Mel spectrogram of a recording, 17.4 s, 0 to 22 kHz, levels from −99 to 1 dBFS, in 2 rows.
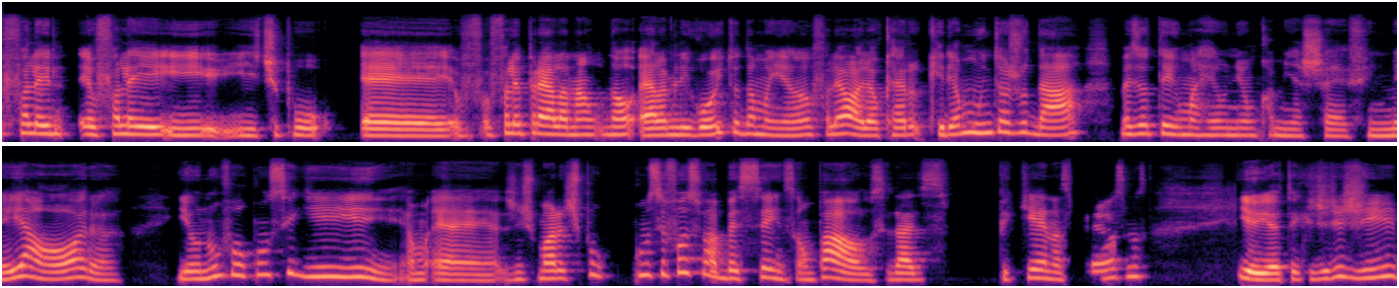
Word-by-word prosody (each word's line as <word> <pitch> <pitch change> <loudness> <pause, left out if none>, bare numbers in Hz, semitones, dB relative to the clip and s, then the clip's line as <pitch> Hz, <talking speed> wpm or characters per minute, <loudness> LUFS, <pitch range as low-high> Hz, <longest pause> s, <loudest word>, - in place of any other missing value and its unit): falei 245 -1 +1
eu 220 - +2
falei 225 -1 +4
e 195 -1 -1
e, - - -7
tipo, 205 +1 -3
eh, 185 -2 +5
eu - - -1
eu - - -6
f 190 +2 -10
falei 255 +4 0
pra 250 -1 +4
ela 225 -1 +5
na 215 0 -1
na 220 0 +1
ela 200 +1 +5
me 210 - -1
ligou 210 0 +3
8h,, 220 -6 -2
eu 215 - -3
falei: 225 +3 0
"Olha, 215 -5 +5
eu - - -2
quero 205 +2 -3
queria 225 +1 0
muito 275 +2 +1
ajudar, 235 -5 +1 0.2
mas 225 - -2
eu 245 0 0
tenho 240 -3 0
uma 215 -1 -2
reunião 200 0 -6
com - - -15
a - - -8
minha 185 -1 -6
chefe 180 0 -7
em 180 - -5
meia 225 +6 +2
hora 200 -5 -1 0.3
e 210 - -5
eu 210 0 0
não 265 +7 -1
vou 310 -2 -3
conseguir 330 -2 -4
ir". 265 -9 0
Eh - - -6
uma 185 - -6
eh, 170 -2 -2
a - - -15
gente 195 +3 -10
mora 220 0 +2
tipo 290 +6 -8
como 320 - -4
se 335 +2 -4
fosse 390 +1 -2
o - - -1
ABC 225 -2 -1
em 220 - -4
São 190 -1 -8
Paulo, 205 -9 +4
cidades 185 +1 -4 0.3
pequenas, 200 0 -3
próximas, 245 +6 -5 0.6
e 235 - +4
aí - - +10
eu - - +9
ia 185 - +5
ter 205 - -4
que 195 - -11
dirigir 245 +4 -1
215 Hz, 240 wpm, -22 LUFS, 195-250 Hz, 0.6 s, aí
